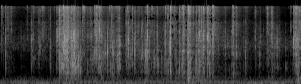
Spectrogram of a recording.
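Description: Foil wrapper of a Pokémon booster pack being torn open and crinkled by hand. The loudest tearing comes about half a second in, followed by smaller crinkles.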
